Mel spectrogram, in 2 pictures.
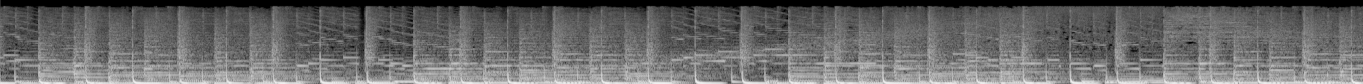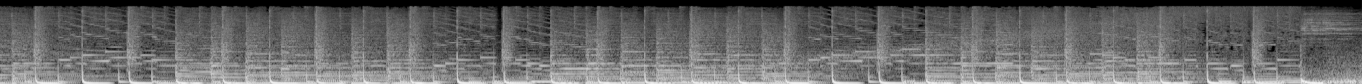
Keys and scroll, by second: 1.9 ctrl+a, 5.5 ctrl+z, 11.4 ctrl+t.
